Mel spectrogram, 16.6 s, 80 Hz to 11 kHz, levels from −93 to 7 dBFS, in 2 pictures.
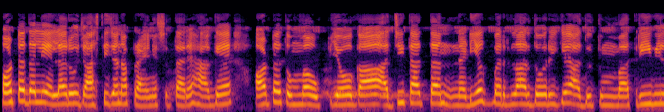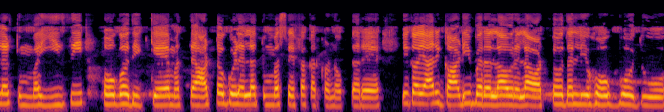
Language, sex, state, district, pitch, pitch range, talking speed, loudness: Kannada, female, Karnataka, Bellary, 245 Hz, 230-260 Hz, 125 wpm, -15 LUFS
